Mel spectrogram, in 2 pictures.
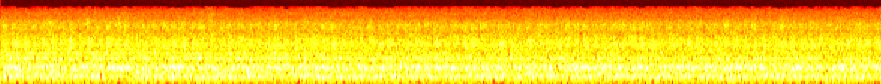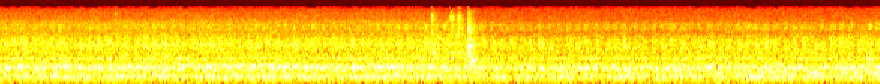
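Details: Newer boiler, only a few years old and side-vented, on its first start of the heating season on a cool morning in a chilly house: quiet steady hum with a soft even hiss, no knocks or rattles; normal running.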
